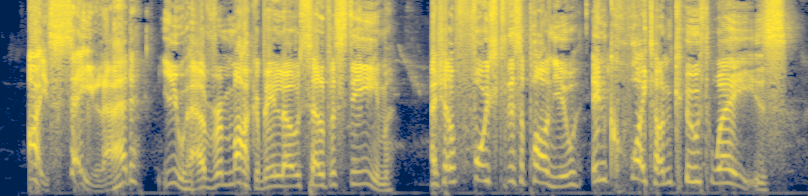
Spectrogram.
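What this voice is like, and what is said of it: Put-on posh British accent. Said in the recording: “it's kind of hard to hate that accent ... that accent”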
